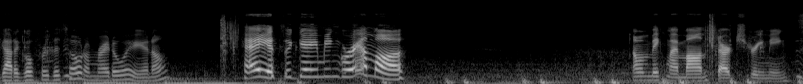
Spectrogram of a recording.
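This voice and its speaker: Chatty woman streaming, bright voice. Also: mid-range voice, sing-song, moderate pace, pauses often, slight background noise. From Texas. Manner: chatty, laughs often, swears casually. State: starting to lose her voice. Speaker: game streamer. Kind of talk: casual live-stream chat while playing.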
